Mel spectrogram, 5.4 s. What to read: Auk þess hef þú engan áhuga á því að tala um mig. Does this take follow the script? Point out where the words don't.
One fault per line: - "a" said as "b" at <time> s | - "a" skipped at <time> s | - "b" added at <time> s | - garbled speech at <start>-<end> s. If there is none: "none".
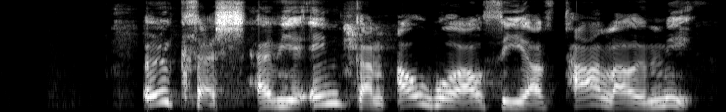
- "þú" said as "ég" at 2.1 s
